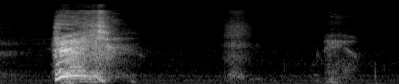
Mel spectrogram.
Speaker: what that's what a grown woman sneeze sounds like hey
